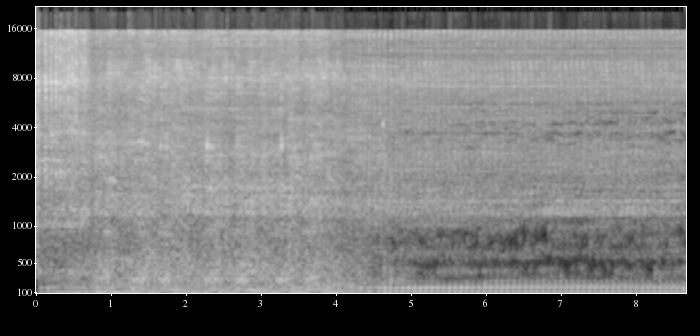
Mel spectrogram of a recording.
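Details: Honda Beat FI scooter after repair of worn decompression lever (which caused heavy electric and kick starting) and broken idle air screw: engine catches, revs briefly, then settles into a quick, steady, even putter; normal clean idle.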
